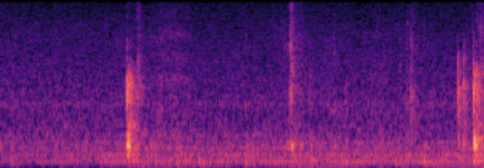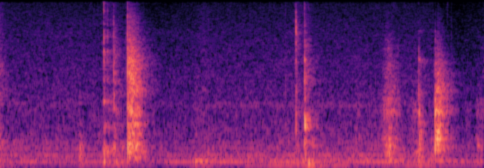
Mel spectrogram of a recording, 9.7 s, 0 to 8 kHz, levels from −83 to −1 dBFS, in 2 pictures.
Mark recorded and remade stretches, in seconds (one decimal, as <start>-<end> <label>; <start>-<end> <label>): 0.0-1.2 recorded; 1.2-2.8 remade; 2.8-9.7 recorded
